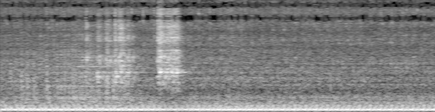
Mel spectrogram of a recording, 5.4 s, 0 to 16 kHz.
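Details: 1984 Chevrolet El Camino V8, first start in almost 4 years: steady, fast, lumpy idle well above normal; caused by two disconnected vacuum lines.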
